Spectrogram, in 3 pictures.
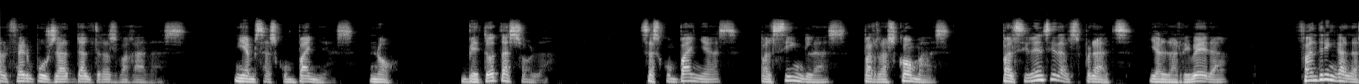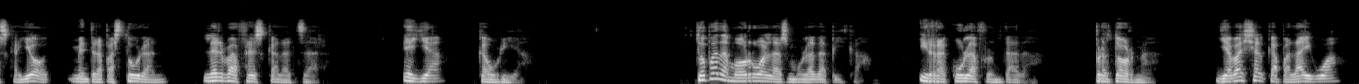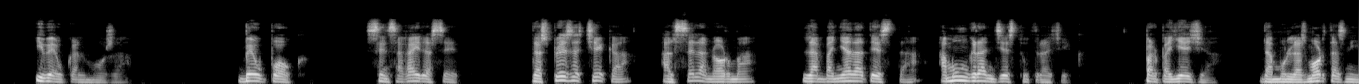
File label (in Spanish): Poema catalan La vaca cega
